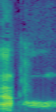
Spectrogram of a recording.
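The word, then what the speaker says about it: Taal: Tao. I think that's the right way to say it. T-A-A-L. It's the Tao right.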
